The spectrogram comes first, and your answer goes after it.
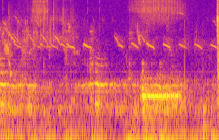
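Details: A tree squirrel at a dam watched by a camera, in African safari country, gives rapid, repeated falling chirps, an alarm call, over a steady low hum.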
